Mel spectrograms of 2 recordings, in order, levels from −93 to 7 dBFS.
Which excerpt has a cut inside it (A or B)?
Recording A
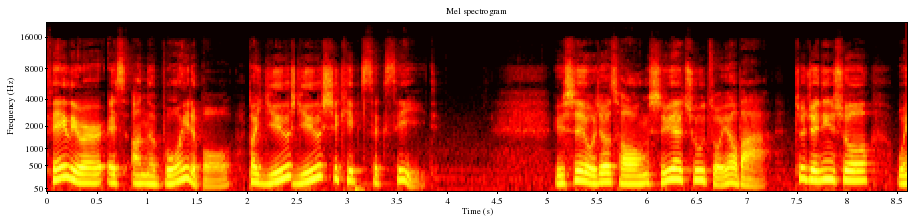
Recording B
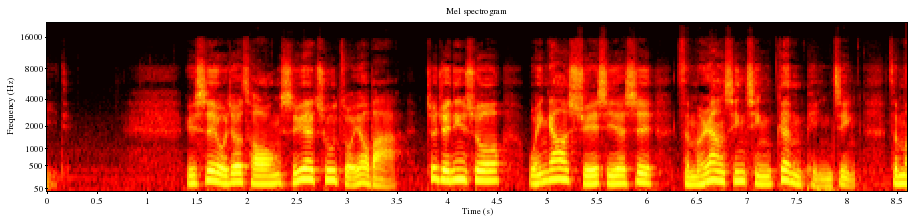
A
